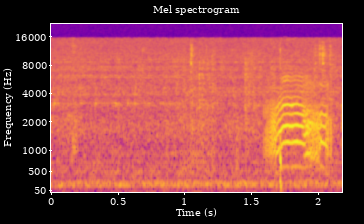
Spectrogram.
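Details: Ursa, an almost four-week-old Siamese kitten woken early in the morning, gives a single short arched meow near the end, with a low room hum beneath.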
